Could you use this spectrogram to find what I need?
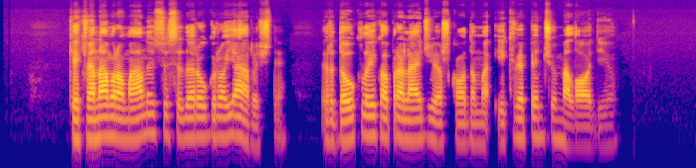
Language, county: Lithuanian, Vilnius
